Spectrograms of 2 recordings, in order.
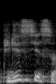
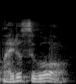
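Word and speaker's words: virus: 어원인데 원래 바이러스는 라틴어의 비루스에서 왔어요. 그래서 뭐 영어 발음도 비루스입니다. 영어 발음은 바이러스고 독일어나 러시아나 그다음에 라틴어는 비루스였어요.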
